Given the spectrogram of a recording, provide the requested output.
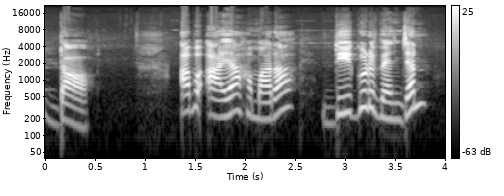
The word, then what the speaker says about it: ड़: तो इस तरह से जब हम बिना बिंदु यानी कि बिना नुक्ता के हम इस शब्द को यूज़ करते हैं, तो इसका जो उच्चारण है वो डा रूप में होता है, और जब हम नुक्ता सहित इस वर्ड को यूज़ करते हैं तो इसका उच्चारण अड़ा होता है, यानी कि ड़ा होता है।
